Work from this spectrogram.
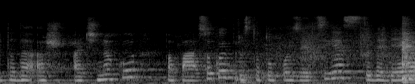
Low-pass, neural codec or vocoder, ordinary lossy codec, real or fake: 9.9 kHz; none; MP3, 64 kbps; real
